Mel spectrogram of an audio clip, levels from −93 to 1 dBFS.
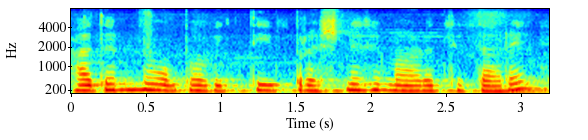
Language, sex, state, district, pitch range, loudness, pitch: Kannada, female, Karnataka, Bangalore, 180-205 Hz, -15 LUFS, 185 Hz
